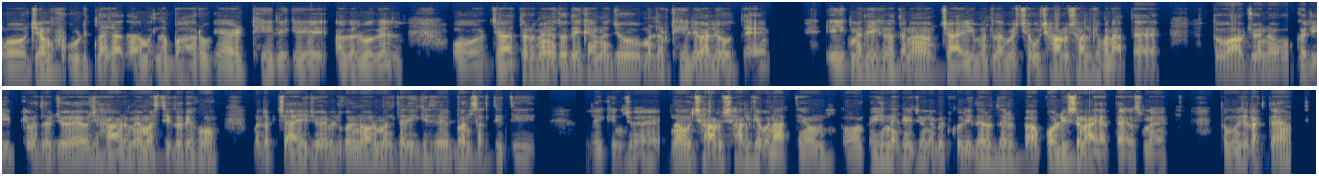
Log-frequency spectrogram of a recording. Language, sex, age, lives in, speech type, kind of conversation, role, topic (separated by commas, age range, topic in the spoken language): Hindi, male, 20-24, India, conversation, unstructured, none, आपके लिए एक अच्छा दिन कैसा होता है?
